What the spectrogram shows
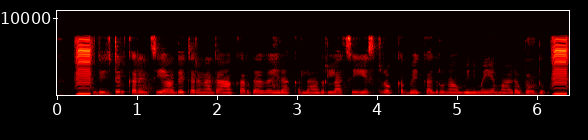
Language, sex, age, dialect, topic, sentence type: Kannada, female, 31-35, Central, banking, statement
